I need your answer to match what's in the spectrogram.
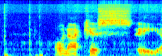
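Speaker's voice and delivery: slow whisper of "I would not kiss a"; whispered aside. Real, not acted. Repeats line, then whispers it.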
